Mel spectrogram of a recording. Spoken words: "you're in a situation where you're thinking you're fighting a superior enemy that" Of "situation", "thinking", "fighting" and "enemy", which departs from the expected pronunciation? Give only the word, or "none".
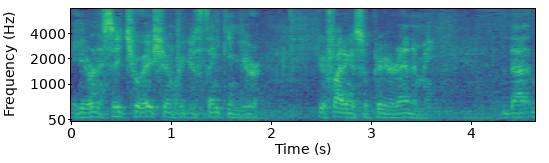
none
